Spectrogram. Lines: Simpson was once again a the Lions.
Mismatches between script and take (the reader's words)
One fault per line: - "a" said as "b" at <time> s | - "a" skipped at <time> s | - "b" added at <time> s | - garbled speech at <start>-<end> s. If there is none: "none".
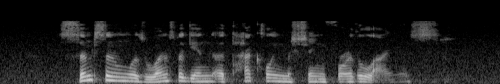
- "tackling machine for" added at 2.2 s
